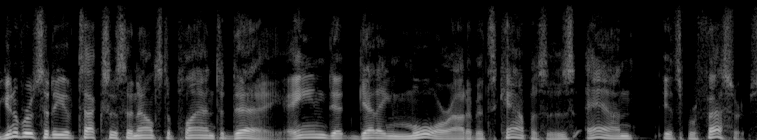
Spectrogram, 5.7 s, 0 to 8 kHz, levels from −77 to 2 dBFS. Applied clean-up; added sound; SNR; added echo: none; none; none; none.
